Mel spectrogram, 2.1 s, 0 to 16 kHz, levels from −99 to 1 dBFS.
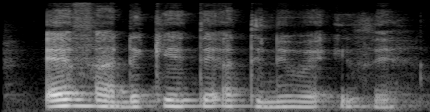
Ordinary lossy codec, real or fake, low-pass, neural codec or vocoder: none; fake; 14.4 kHz; vocoder, 44.1 kHz, 128 mel bands, Pupu-Vocoder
